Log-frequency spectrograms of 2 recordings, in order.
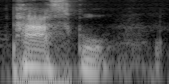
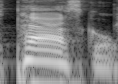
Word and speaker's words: Paschall: Now, how do I pronounce the last name? Pascal? – Pascal. Pascal. Yes. Okay. – So P A S C H A L L. Pronounce Pascal. Pascal.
